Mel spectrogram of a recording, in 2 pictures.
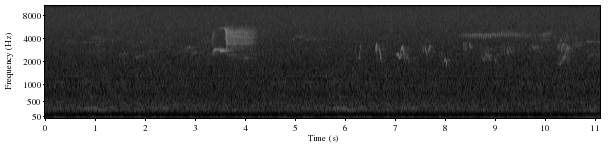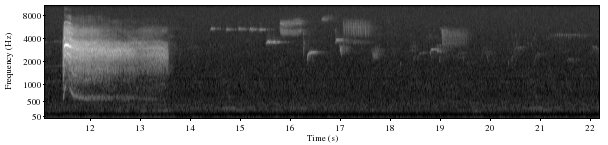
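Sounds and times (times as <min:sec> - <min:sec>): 
bird rasping screech: 0:11.5 - 0:13.6.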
